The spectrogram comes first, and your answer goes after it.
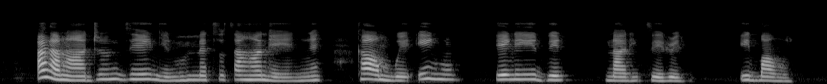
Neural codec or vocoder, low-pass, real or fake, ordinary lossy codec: autoencoder, 22.05 kHz, a latent of 192 numbers a frame, VITS, trained on one speaker; 7.2 kHz; fake; none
